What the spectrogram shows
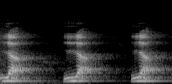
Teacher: ला बोल के देखो, ला, ला, ला हल्का सा दंत को टच करता है, लेकिन ज्यादातर लोग इसको दंत मूल मानते हैं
